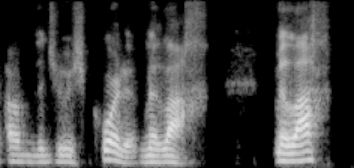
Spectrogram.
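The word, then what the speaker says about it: Mellah: Melach, M-E-L-L-H, you see it spelled that way as they pronounce it, Melach, they think from the word melach, salt.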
